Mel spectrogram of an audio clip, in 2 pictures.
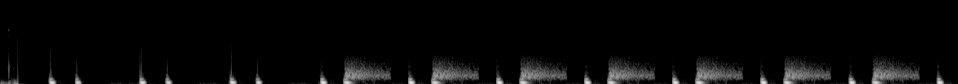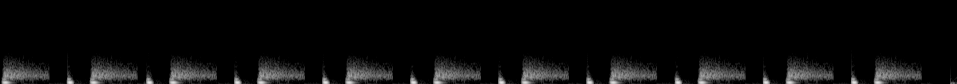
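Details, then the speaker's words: Aortic regurgitation murmur in a teaching demonstration: a high-pitched diastolic murmur (described as "day crescendo") heard best at the third or fourth left intercostal space. "In summary, the murmur of aortic regurgitation is a diastolic day crescendo murmur which is high-pitched in character and heard best in the third or fourth left intercostal space."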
